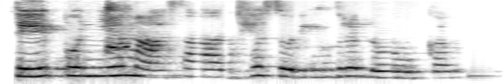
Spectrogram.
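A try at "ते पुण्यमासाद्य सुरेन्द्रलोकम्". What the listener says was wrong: Here asadya is alpha prana. Don't stress. Te punyamasadya surendra lokam.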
